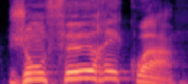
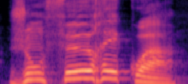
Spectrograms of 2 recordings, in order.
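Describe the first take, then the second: No difference in how they are said.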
